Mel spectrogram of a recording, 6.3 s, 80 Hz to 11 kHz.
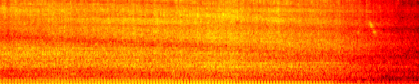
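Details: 36-year-old Toro Wheel Horse 416-8 garden tractor, first run after a leaking fuel line that kept fuel from reaching the carburetor was fixed: steady, even single-cylinder thump at constant speed, no misses or surging, winds down smoothly; running normally.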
